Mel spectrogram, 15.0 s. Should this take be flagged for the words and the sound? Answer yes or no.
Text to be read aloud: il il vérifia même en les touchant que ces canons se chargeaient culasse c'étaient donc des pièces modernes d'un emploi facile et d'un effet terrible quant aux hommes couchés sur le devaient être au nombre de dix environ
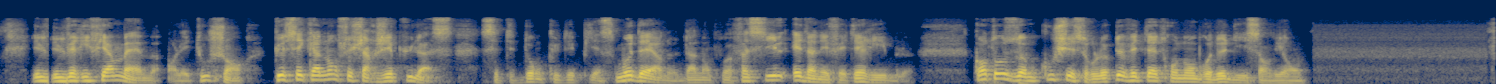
no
